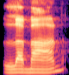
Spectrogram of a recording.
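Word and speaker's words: Le Masne: He said, "The composer whose name we pronounce as Lan like a man."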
